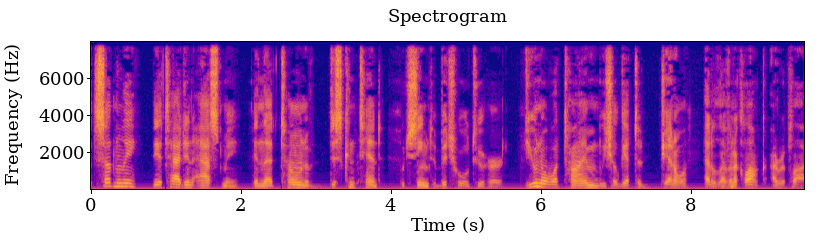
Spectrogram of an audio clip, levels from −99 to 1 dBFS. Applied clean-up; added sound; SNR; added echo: none; none; none; none.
